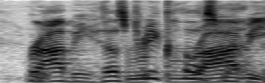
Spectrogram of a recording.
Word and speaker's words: Rabe: How do you pronounce your last name? Rabe? Rabe.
